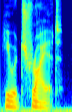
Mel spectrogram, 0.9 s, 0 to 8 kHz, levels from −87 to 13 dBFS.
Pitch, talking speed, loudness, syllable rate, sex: 95 Hz, 265 wpm, -18 LUFS, 5.4 syllables/s, male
